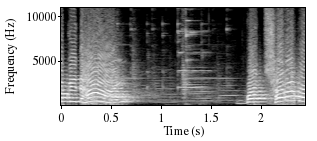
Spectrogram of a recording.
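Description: Male folk singer's voice through a microphone: a loud, drawn-out sung phrase with wide swoops in pitch ends about half a second in, and another starts near the end. Between them a faint held note sounds.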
